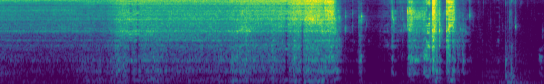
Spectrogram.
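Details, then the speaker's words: Whole-house water filter housing in Alaska crawl space, bled after replacing filters including a carbon filter: steady hiss of escaping air turning to sputtering spurts as water arrives, released until more water than air; normal air purge. "And I'll keep releasing the pressure until I get more water than air."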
